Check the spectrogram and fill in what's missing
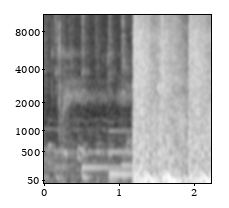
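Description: A burst of rapid electronic laser-gun fire from a modded video game, loud and dense, following a few soft synthetic tones.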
